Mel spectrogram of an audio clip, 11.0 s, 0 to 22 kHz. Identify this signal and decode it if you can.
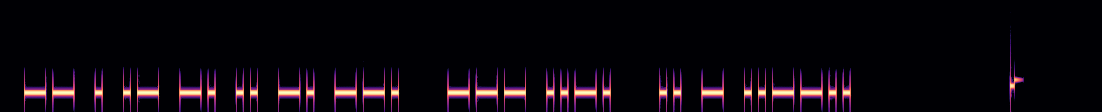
Morse code, heard as a keyed tone, about 17 wpm, 700 Hz. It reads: MEANING OF IT?
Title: Sentences from Top 900 Words 17wpm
